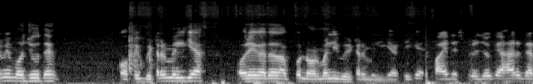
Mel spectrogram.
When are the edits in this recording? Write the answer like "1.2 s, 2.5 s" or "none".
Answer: 1.1 s, 4.3 s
